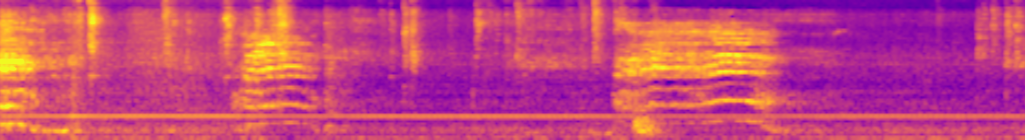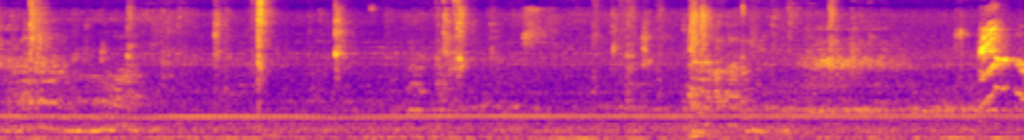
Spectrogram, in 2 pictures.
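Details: Five newborn kittens with their mother, playing together for the first time; two clear, arched meows a few seconds apart, the second longer and louder, then scattered soft rustles and a faint later mew over a low hum.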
